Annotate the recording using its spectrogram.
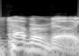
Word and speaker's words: Tuberville: It's Tuberville, right? Or Tuberville. How do you pronounce this guy's name? It is Tuberville, yeah.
